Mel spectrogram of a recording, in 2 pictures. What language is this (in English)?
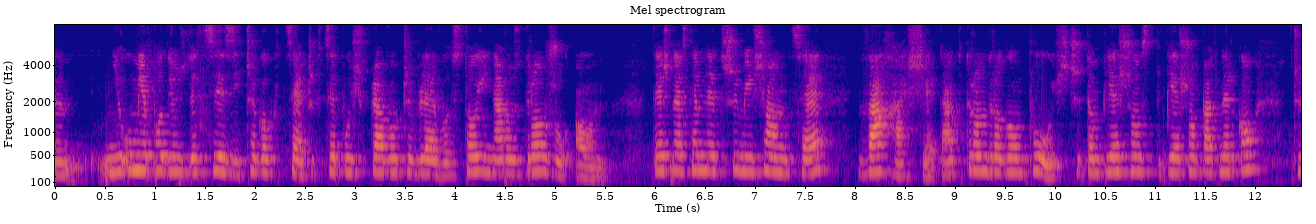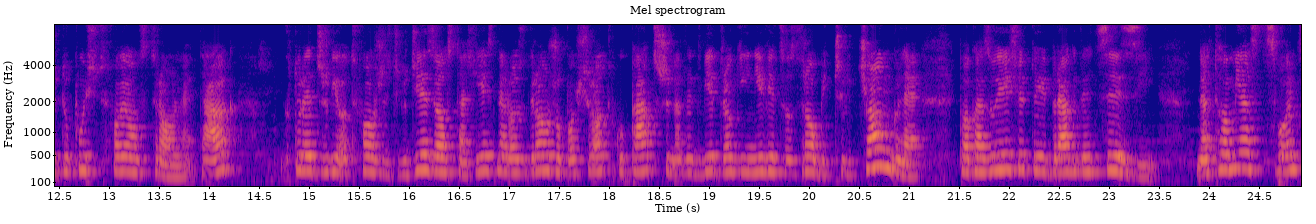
Polish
